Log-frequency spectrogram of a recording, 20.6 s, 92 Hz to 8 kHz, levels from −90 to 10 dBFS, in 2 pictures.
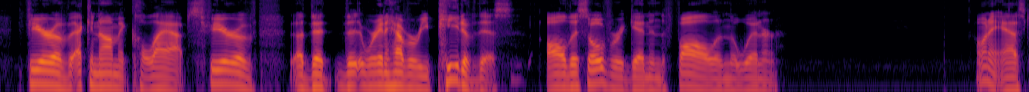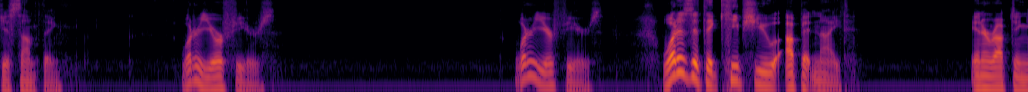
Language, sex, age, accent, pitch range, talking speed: English, male, 50-69, American, 90-120 Hz, 150 wpm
